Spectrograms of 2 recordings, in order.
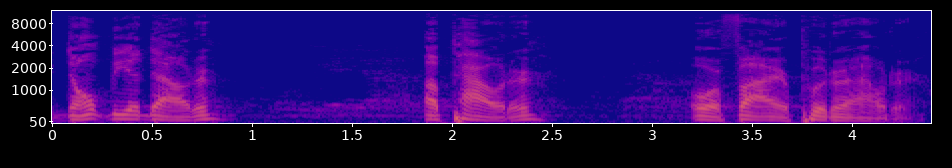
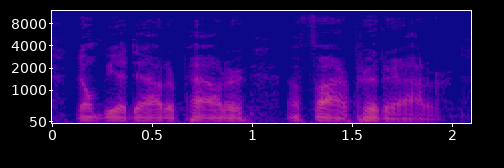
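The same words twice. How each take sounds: First: Chanted slogan. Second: Quick tongue-twister run; said real fast. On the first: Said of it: "Everybody, everybody say". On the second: Preacher tells the congregation to say it fast, rapid. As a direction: rattle it off fast and low. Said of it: "Now say it all real fast". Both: Shown as a demonstration.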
